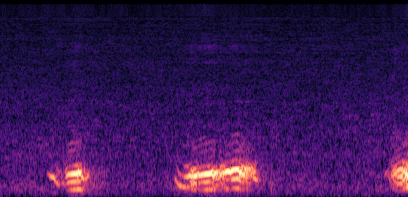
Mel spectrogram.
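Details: Male cat snoring while asleep: soft, rhythmic, raspy snores, each breath a brief fluttering rumble with quiet pauses between.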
